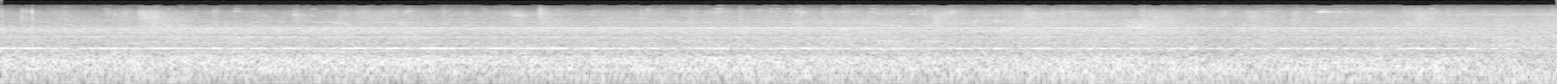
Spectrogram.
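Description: Dutch NS Sprinter electric train pulling into the platform: a steady rolling rumble with a thin high whine over it, which fades away shortly before the end as the train comes to a stop.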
